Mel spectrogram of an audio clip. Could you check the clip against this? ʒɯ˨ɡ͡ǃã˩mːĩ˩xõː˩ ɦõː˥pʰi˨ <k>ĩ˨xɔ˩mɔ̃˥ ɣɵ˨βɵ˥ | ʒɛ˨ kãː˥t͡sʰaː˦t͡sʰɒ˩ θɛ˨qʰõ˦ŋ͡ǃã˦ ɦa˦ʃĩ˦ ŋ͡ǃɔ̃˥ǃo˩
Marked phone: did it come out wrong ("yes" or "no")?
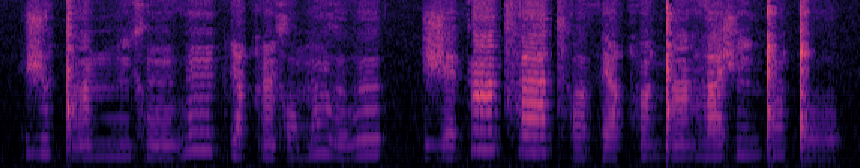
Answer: yes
